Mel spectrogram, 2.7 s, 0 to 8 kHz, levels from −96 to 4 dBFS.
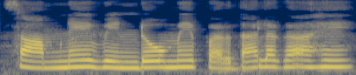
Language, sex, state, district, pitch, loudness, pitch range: Hindi, female, Madhya Pradesh, Dhar, 225 Hz, -14 LUFS, 215-230 Hz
